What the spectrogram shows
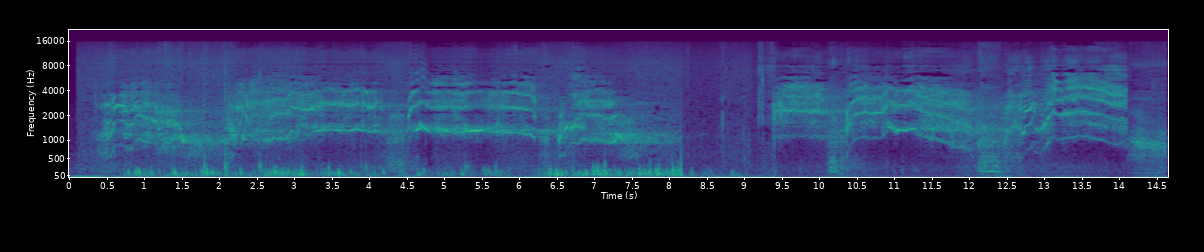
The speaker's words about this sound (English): he spotted two lynx. They were screaming and sparring with each other up in in some trees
